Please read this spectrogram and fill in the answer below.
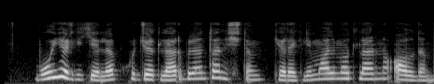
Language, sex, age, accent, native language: Uzbek, female, 18-24, Toshkent viloyati, Uzbek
